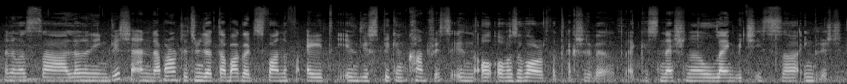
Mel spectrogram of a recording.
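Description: A woman's voice: fairly low pitch, fast talker, hardly any pauses. Young Russian woman on a noisy street. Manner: animated, giggly, uses filler "like" heavily. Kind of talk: casual conversational storytelling. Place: outdoors in a city. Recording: noisy city street with traffic.

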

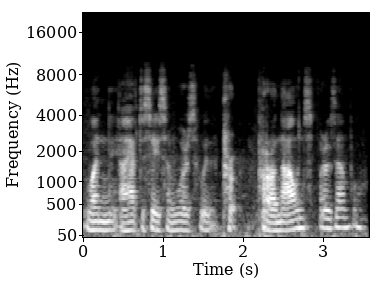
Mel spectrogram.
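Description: A man from Lithuania with a Lithuanian accent, a guest speaking English as a second language, halting and restarting words as he searches for them. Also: lowish voice, fairly even intonation, a bit bright. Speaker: podcast guest. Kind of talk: interview conversation.

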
